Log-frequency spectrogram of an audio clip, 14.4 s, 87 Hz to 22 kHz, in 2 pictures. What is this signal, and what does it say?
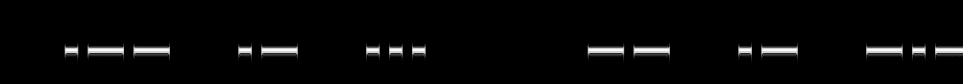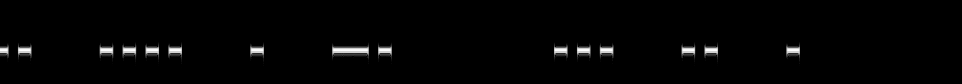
Morse code, heard as a keyed tone, about 14 wpm, spaced as for 10 wpm, 800 Hz. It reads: WAS MACHEN SIE
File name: Morsekurs / Witze / Witz 10. Februar 2026 50 F70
